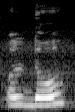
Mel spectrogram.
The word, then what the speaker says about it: although: Padahal faktanya kalau ada muncul kata dan H itu berpingan, kita tidak menyebutkan atau tidak ada suara, no sounds for G and H. For example, like although, jadi kita berbicaranya cuma sampai sini, although.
